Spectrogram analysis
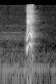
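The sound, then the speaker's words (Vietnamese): One short, growling dog bark from a narrow alley somewhat far off, a single sharp burst over faint background hum. “Mãi cho đến khi một tiếng chó sủa gầm gào vọng ra từ trong lối đi nhỏ nào đó.”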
